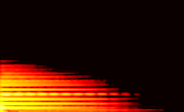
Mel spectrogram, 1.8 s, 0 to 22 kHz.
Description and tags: Nord Drum TOM 5
Nord Drum mono 16 bits TOM_5
Drum, Nord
